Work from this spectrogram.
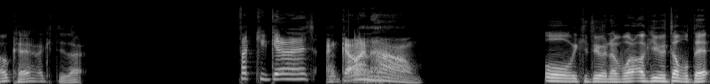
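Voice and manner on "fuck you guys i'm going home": very high character voice swooping up and down. Answering a request for an impression: Eric Cartman impression. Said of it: "Eric Cartman as your impression".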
